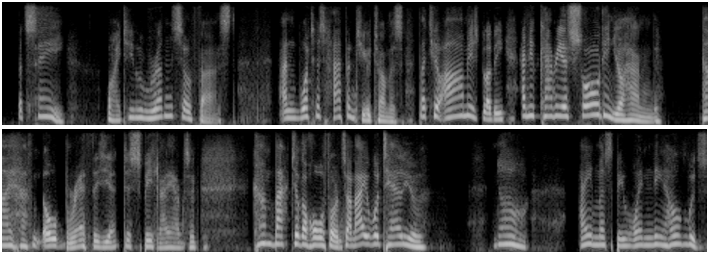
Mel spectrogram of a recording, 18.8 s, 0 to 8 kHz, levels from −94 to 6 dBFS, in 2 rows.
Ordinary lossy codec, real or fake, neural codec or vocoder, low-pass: Opus, 24 kbps; fake; codec, 16 kHz, 1 kbps, X-Codec, HuBERT features, trained on balanced general audio; 7.2 kHz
